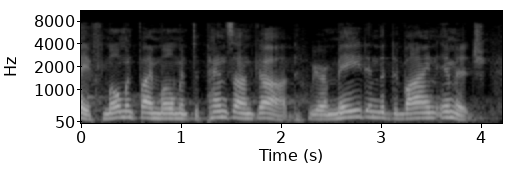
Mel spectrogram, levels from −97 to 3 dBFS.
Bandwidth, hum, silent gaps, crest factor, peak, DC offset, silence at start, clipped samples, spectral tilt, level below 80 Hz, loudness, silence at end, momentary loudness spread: 7.6 kHz; none; none; 14 dB; -20 dBFS; under 0.1%; 0 s; under 0.1%; -7.5 dB/octave; -74 dBFS; -34 LUFS; 0.2 s; 6 LU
